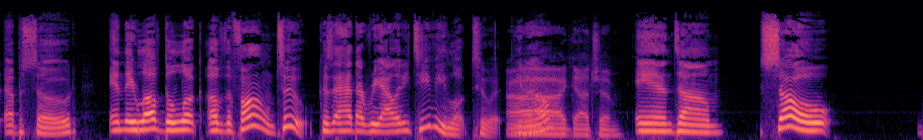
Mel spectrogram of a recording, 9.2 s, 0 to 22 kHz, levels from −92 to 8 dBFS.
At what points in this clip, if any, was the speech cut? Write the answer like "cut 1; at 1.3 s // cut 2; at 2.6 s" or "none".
cut 1; at 1.4 s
